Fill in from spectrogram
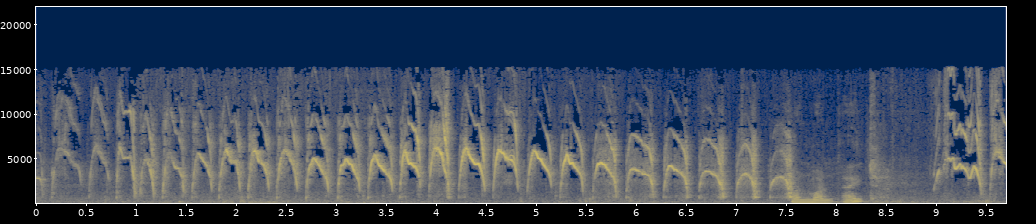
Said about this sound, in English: So when the birds are making these noises, it's just a natural noise that the birds make. It's not because they're in pain or they're being handled. This is just a natural noise that birds make, particularly when they're being fed.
